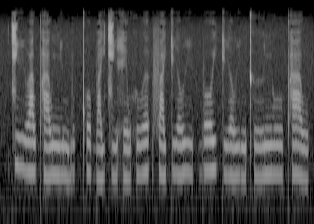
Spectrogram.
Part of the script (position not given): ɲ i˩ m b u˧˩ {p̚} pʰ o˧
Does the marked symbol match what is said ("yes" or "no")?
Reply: no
